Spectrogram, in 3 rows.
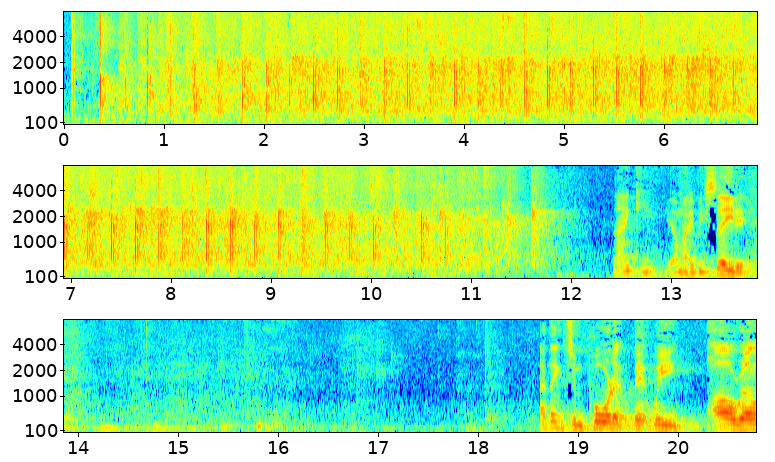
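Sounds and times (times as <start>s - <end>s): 
audience applause filling a big room: 0.0s - 12.1s
speech: 12.7s - 14.0s, 18.6s - 20.7s.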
